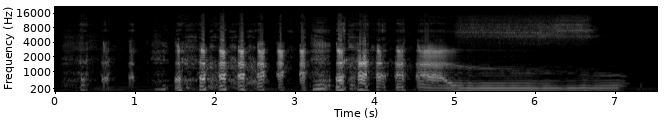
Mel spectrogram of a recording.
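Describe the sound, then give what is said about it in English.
Wasps buzz in a steady, fairly loud drone for a couple of seconds, right after a burst of rapid, choppy laughter; a large cluster of wasps squeezing through a small crack in a boarded-up window in a city under a smoggy sky. “It fades to the buzzing sound of wasps.”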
